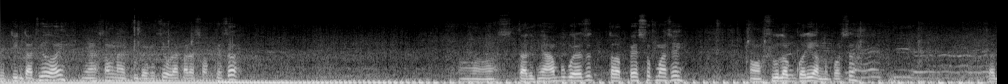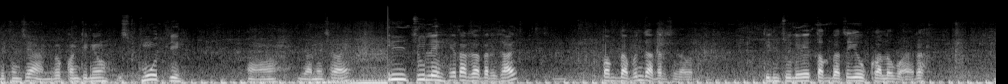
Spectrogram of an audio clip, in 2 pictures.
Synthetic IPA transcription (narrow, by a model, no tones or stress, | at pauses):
t̪int̪at̪ʰijoɦʌjjãsamnat̪ud̪ʌkʰeʌ̃ewʈakaɾasʌket͡sʰʌ | t̪ʌɾikʰiniabuɡʌeɾat͡sʌ̃t̪ʌɾʌpesokmat͡sʌ̃ĩ | sulʌbɡʌɾiɦʌlnupʌrt͡sʰʌ | t̪ʌd̪ikʰint͡sʌ̃ĩɦamɾokʌnʈ̪injuismut̪li | ɡʱʌnet͡sʰʌɦʌjt̪int͡suleet̪aɾd͡zad̪aɾit͡sʰaɦj | t̪ʌk̚d̪apʌnid͡zad̪aɾised̪abʌnt̪int͡sulet̪ʌk̚d̪at͡sʌ̃ĩjokalobʱʌeɾʌ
